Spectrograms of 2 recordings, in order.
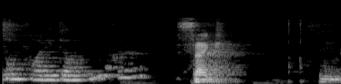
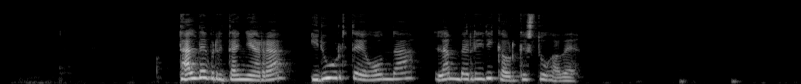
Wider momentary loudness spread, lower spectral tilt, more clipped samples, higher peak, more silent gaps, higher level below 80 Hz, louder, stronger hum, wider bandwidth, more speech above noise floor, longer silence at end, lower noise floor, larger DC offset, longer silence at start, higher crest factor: first, 18 LU vs 10 LU; about the same, -5.5 dB/octave vs -5 dB/octave; neither; about the same, -2 dBFS vs -4 dBFS; neither; first, -60 dBFS vs -68 dBFS; about the same, -24 LUFS vs -24 LUFS; neither; second, 9.4 kHz vs 11.5 kHz; second, 32 dB vs 51 dB; second, 0 s vs 0.65 s; second, -55 dBFS vs -75 dBFS; neither; second, 0.05 s vs 1.8 s; about the same, 22 dB vs 22 dB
